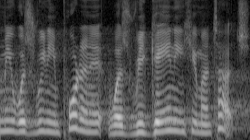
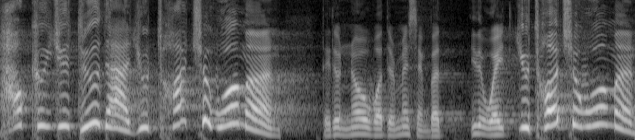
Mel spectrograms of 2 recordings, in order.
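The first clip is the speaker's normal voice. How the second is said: play-acted angry, exasperated outburst, high and swooping; 5 semitones higher, 4 dB louder than usual. Retelling a story where the younger monk yells at the old monk; retelling an angry yell. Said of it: "he starts yelling at him".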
